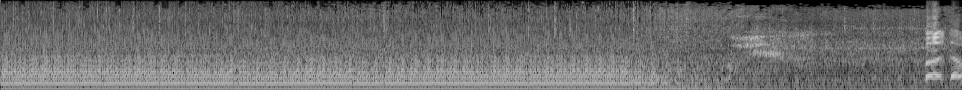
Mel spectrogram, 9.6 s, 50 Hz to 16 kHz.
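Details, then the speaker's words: 1993 Chevrolet Beretta GTZ 3.1L V6 (replacement motor said to have 110k), K&N filter, new radiator: held at steady high revs with a buzzy, tinny rattle from a makeshift exhaust with a can, then settling. "so it's got a lot of rattle to it it's because i did a uh a pretty redneck job on the uh exhaust i haven't had the time to really make it perfect"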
